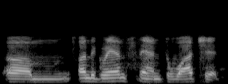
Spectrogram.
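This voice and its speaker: A man from the Philippines, a jet ski racer in his fifties, chats casually in an interview, speaking a little slowly in a medium-pitched, level voice. His loose talk is full of fillers and restarts, heard over a tinny phone-like line without room sound.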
